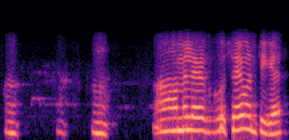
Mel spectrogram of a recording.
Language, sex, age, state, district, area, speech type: Kannada, male, 60+, Karnataka, Dakshina Kannada, rural, conversation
